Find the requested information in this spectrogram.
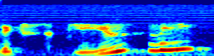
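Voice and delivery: "Excuse me?" shot up very high with a sharp rising end; outraged disbelief, leap way up on "Excuse me?"; indignant excuse me. Retold or imitated. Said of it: "I said".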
